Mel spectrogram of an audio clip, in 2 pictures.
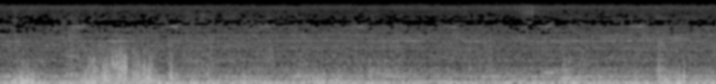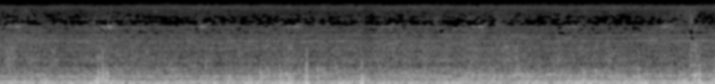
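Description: A long freight train rumbles steadily past on the rails.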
